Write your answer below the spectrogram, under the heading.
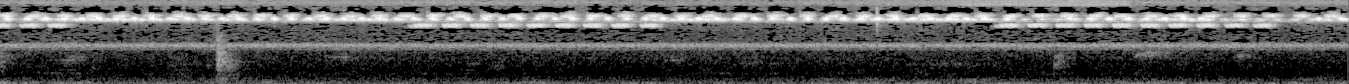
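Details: Several crickets sing at night in a rural setting, one a rapid, seamless high pulsing, another a lower, evenly beaded trill in two-second bursts separated by pauses; a steady high tone hums beneath, with one brief click near the start.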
